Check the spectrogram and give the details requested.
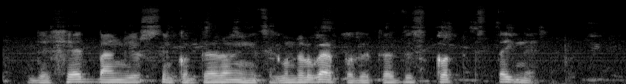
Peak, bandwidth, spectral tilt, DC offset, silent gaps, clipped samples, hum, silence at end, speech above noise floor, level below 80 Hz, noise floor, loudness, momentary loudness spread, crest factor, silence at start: -2 dBFS; 14.5 kHz; -7.5 dB/octave; under 0.1%; none; under 0.1%; none; 0.25 s; 24 dB; -50 dBFS; -45 dBFS; -21 LUFS; 11 LU; 18 dB; 0.05 s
